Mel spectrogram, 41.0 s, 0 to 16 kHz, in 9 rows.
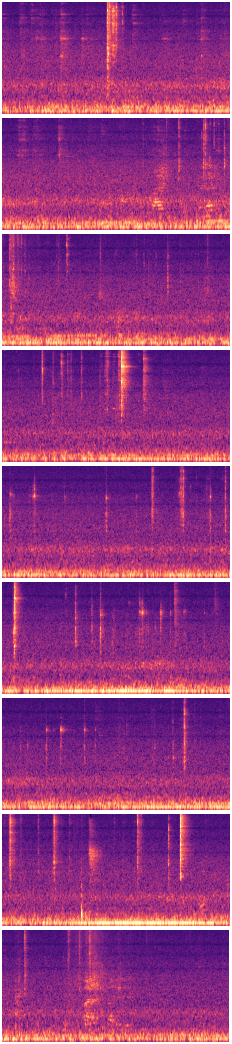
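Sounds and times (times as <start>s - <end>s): low steady rumble: 0.0s - 41.0s
metallic clinks of climbing hardware: 0.4s - 6.0s, 7.6s - 9.7s, 14.4s - 17.0s, 23.9s - 31.2s.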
